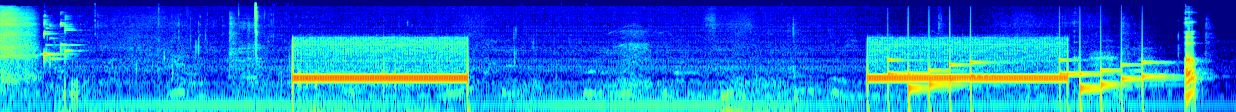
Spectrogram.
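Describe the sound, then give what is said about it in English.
Telephone tones as a call is placed: two long, steady mid-pitched tones of about two seconds each, separated by a pause, followed by a few short beeps of varying pitch and clicks. “We're going to call Jack and see what's up with him.”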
